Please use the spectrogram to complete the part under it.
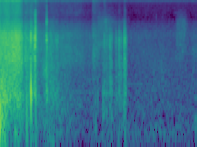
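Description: Cloth rustles and swishes close by.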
